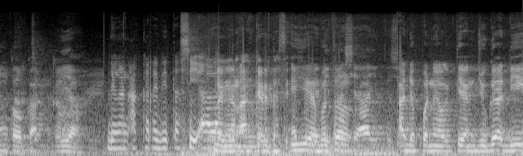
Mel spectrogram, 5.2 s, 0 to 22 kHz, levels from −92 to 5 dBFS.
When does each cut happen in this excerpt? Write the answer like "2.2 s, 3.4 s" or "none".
0.9 s, 4.0 s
